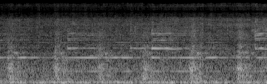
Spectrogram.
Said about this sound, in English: The engines were lightweight and powered by steam created by burning wood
